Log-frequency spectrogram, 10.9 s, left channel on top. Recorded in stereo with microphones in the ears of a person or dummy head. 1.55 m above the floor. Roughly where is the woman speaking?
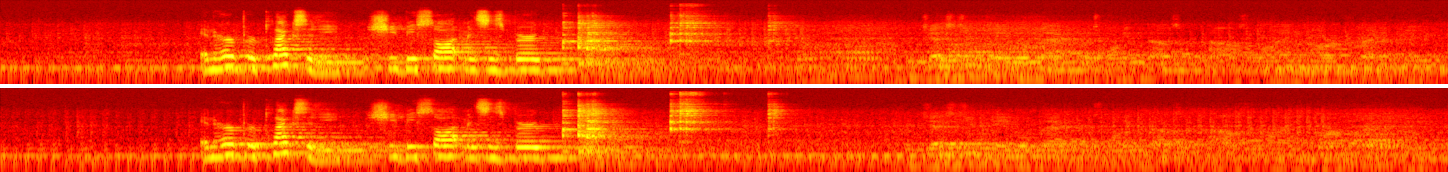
Centre.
